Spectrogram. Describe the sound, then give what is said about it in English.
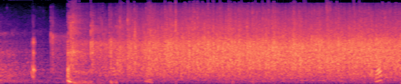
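Audience applause for the NOC Help Desk breaks out after a couple of brief thumps, swelling quickly into steady, loud clapping that holds at a dense, even level for several seconds. “The NOC Help Desk, I think they can have one applause more, because because they did all the ugly work I didn't want to do.”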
